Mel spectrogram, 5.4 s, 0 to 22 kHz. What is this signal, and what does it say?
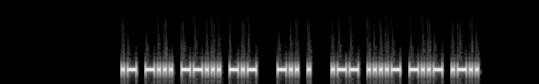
Morse code, heard as a keyed tone, about 40 wpm, 700 Hz. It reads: AB7K DE W4XL
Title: USA Callsign DE Callsign - 4 Characters - 40wpm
